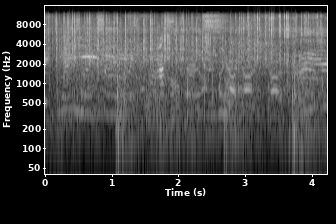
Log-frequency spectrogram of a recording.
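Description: Voices calling out over a crackle of scattered firework pops and bangs.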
